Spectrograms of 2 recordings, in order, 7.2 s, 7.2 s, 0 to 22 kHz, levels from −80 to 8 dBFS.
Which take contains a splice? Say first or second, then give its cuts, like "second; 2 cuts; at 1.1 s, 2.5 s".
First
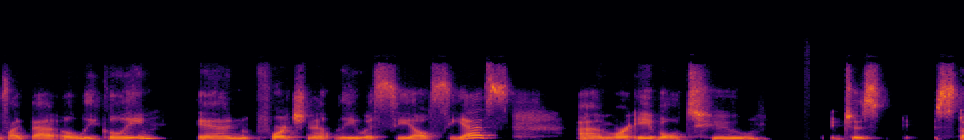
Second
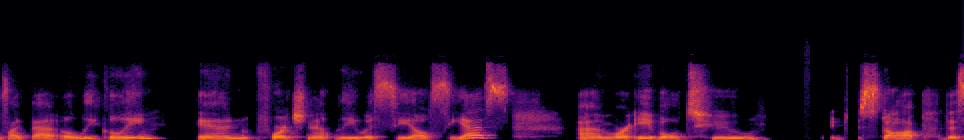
second; 1 cut; at 6.3 s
